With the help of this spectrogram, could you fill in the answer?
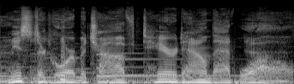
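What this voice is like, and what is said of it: Imitates another person's voice. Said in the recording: “my Reagan impersonation”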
